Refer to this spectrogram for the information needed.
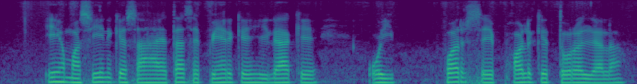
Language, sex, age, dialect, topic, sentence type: Bhojpuri, female, <18, Southern / Standard, agriculture, statement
